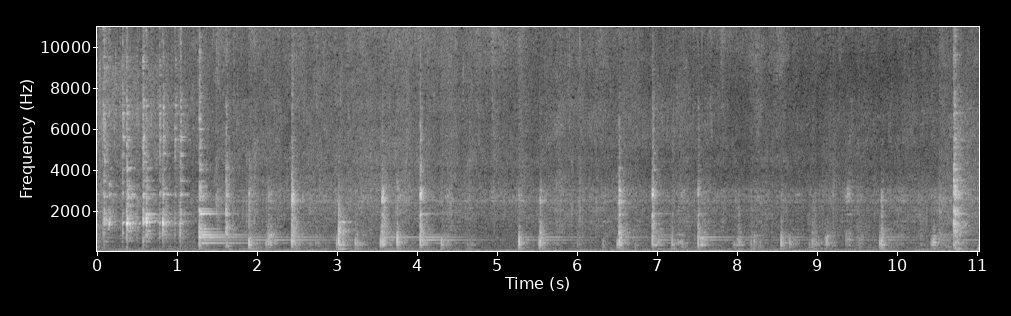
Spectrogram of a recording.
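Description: Garlic sizzles in hot oil while being stir-fried for Chinese longevity noodles. A steady frying hiss runs throughout, with sharp, rhythmic scrapes and clacks of a spatula against the pan about every half second, close and clear.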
